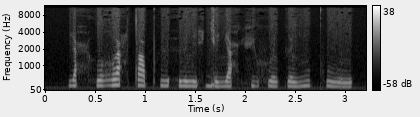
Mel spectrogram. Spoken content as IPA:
i ħ h u ʁʷ ɛ ħ tˤ u pʰ ɨ h ɨ l i x ɟ ɛ ʎ a ħ fʲ ɨ xʷ ɛ l k ɘ l ʎ u kʰ u l

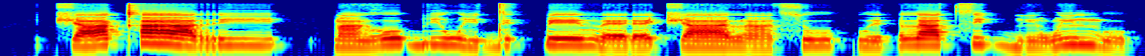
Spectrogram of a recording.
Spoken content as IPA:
t͡ʃ a˨˦ kʰ aː˦˨ r iː˦ | k͡p ã˨ ɣ o˦ b i˦ w i˨ d ɪ˦ k͡p eː˦ β ɛ˨ ɾ ɛ˦ t͡ʃ aː˦ l ã˨ s uː˦ kʷ ɪ˦ | l a˦ t͡s i˦ ɡ͡b ĩ˨ w ĩ˦ m u˨

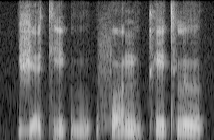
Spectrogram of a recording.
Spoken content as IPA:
ʒ ɛ̰ tʲ e ʔ ṵ | f ɔ̰ n ṵ kʰ e tʰ l ʊ

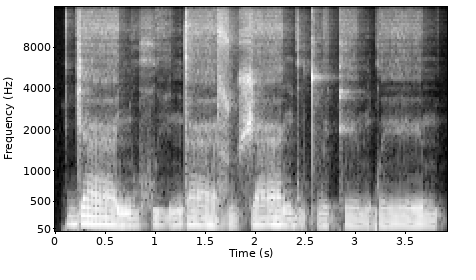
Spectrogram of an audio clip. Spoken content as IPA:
ɡʲ æː ɲ u xʷ iː n d æː ɮ u ʃ æː ŋ ɡ u tʰ w e kʰ eː m ɡʷ eː m

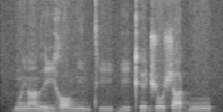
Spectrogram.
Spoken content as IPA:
ɡʷ ĩ˨ ɾ ã˨ r i˦ ɣ ɔ˨ ŋ ĩ˨ m tʰ iː˨ ɡ͡b i˦ kʰ ɪ˦ d͡ʒ o˦ ʃ a˦ ɡ͡b uː˦

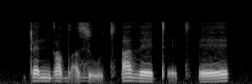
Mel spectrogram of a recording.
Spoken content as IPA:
ʈ ɛ ŋ ɡ ɘ dˤ ḭ z ṵ t͡sʼ a ð e tʼ ḛ t͡sʼ e

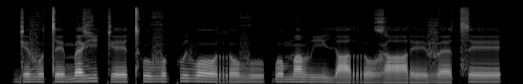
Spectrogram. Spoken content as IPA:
ɡ e˨ v ʊ˨ t e˨ m ɛ˦ ɣ i˦ k eː˨ tʰ u˦ v ʊ˦ kʷ i˦ β oː˦˨ r o˨ v uː˨ ɓ o˦ m ã˦ β iː˨ j a˨ r o˨ ɣ aː˨ ɾ eː˨ v ɛ˨ t͡s eː˦

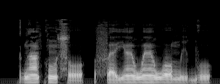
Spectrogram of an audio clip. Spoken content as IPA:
ɡ ã˦ k ũ˦˨ s o˨ | f ɛ˨ j ɛ̃˧ w ɛ̃˧ w o˧ m i˨ b u˧

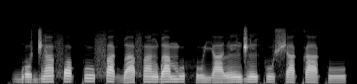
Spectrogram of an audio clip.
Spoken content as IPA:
ɡ͡b o˨ d͡ʒ ã˧ f ɔ˧ k u˦ f a˦˨ ɡ͡b a˨˦ f ã˦ ɡ͡b a˦ m u˦˨ h u˧ j a˧ l ĩ˦ d͡ʒ ĩ˦ k u˦ ʃ a˦ k a˦˨ k u˧

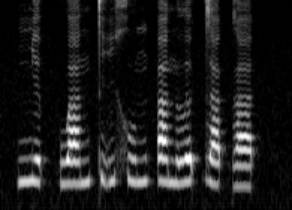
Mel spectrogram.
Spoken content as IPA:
ɲ e˨˩ p̚ h w a˨˦ n t̪ ḭ˧˥ x u˨˦ ŋ ʔ a˧ n l ə˦˥ t̚ z a˨˩ k̚ ɣ a˨˩ t̚

